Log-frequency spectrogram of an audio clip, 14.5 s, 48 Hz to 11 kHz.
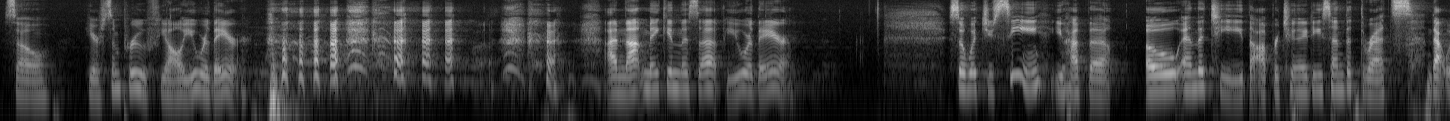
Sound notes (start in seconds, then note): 2.6 audience laughing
